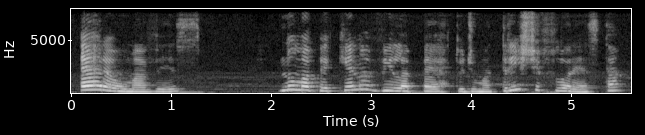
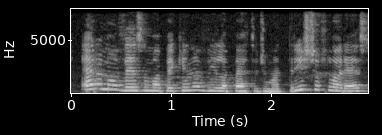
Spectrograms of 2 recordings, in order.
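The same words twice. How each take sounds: First: There are short pauses between the phrases. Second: It is read straight through without any pause. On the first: The sentence makes sense. The speaker calls it right. "faço uma pausa onde tem a vírgula" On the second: The sentence is hard to understand. The speaker calls it wrong. "Vou ler esse parágrafo sem pausa nenhuma"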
